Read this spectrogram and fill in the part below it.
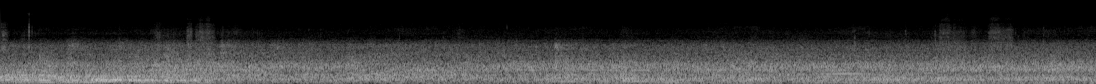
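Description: A train idles and pulls out of Paignton station in Devon, a steady loud rumble of engine and wheels holding throughout with no voices over it.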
